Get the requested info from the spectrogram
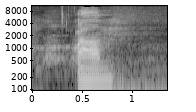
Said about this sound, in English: If you hear my dog, I apologize.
